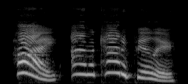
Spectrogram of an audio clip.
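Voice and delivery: put-on squeaky baby caterpillar hello. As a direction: greet like a brand-new baby bug.

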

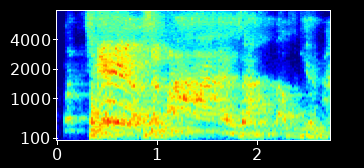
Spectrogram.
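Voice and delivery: loud, aching prayer to God; impassioned prayer. Acted. Preacher praying aloud before the congregation, impassioned. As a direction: cry it out to the Lord.

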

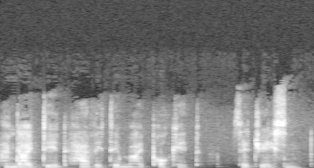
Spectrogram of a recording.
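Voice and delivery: whispered storytelling. A narrator's reading. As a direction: hush it, all breath.

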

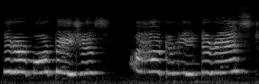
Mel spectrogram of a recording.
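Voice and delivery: high, loud lament; mock distress. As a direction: wail about having to go on. Reader must keep reading.

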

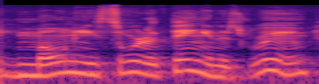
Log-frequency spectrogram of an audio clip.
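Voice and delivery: ordinary delivery, nothing marked

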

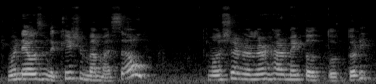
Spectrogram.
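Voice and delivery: eating between words; talking while chewing. Real, not acted. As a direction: mouth partly full. Seen 1: Bites food at -4, jaw and cheeks keep working while talking.

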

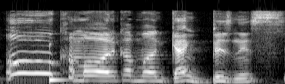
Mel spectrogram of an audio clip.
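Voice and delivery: loud high plea, then slow; eager cheering; excited urging. Acted. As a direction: egg the fish on.

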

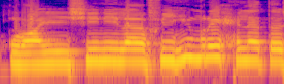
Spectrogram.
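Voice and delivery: slow recitation carried straight through; recited without stopping. Shown as a demonstration. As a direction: chant it in one breath, no stop. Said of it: "কুরাইশিন বলে চলে আসবো". (না থেমে টেনে তিলাওয়াত)

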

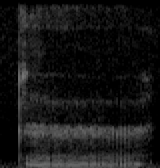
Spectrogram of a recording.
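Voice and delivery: very low drawn-out growl; low angry animal-like "grrr"; furious growl. A narrator's reading. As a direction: growl deep in the throat. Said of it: "I uttered a furious growl".

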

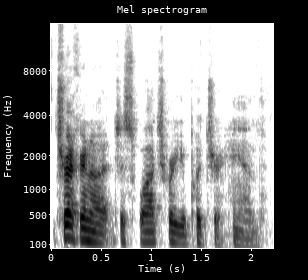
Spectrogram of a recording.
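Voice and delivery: normal talking voice

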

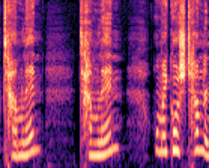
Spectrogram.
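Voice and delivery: high, rising, put-on innocent call; pretending. Feyre fakes confusion to Tamlin, high pretend helpless voice. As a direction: call out sweetly fake, pitched high. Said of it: "and then pretends, she's like".

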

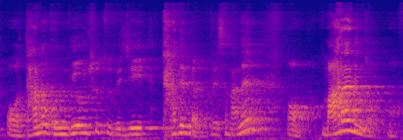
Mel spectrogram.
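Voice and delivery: ordinary talk, nothing marked

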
